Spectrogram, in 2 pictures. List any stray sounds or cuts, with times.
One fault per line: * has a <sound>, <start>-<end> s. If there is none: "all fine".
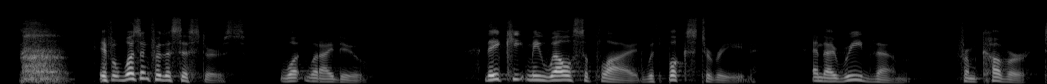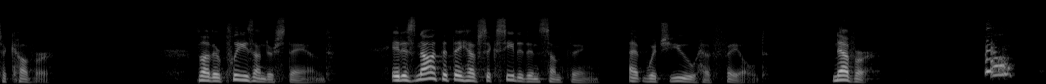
* has a breath, 0.2-0.8 s
* has a bark, 20.3-20.6 s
